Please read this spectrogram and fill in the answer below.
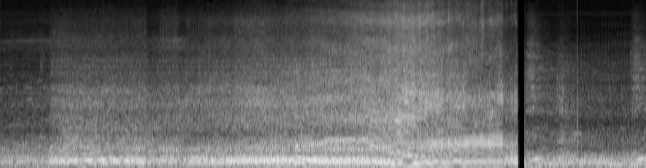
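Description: Two racing ATV engines at full throttle in a drag race, revving up and dropping back several times as they shift through the gears, and growing louder. About eight seconds in the sound breaks off abruptly, and quieter engine noise follows.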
